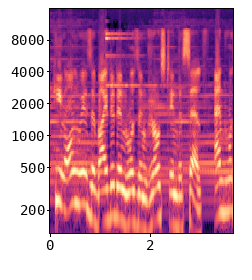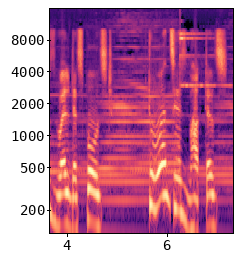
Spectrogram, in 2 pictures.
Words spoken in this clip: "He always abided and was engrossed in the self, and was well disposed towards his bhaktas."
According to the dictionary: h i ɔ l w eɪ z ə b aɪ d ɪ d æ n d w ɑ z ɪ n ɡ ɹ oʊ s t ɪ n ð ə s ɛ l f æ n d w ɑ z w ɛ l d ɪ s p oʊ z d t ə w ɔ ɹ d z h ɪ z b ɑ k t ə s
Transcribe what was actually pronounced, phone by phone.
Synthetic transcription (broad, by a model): h i ɔ l w eɪ z ə b aɪ d ɪ d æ n d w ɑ z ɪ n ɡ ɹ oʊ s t ɪ n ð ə s ɛ l f æ n d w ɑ z w ɛ l d ɪ s p oʊ z d t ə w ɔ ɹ d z h ɪ z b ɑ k t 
